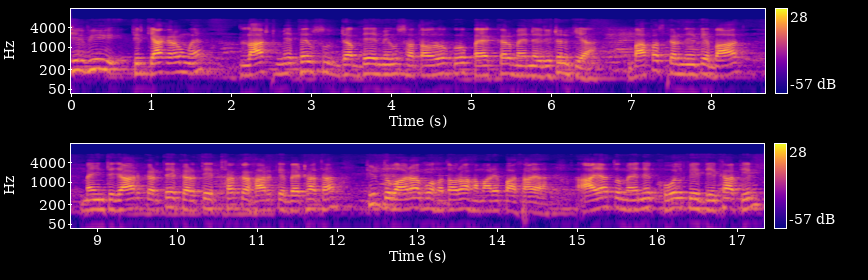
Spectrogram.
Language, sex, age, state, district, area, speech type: Urdu, male, 45-60, Bihar, Darbhanga, urban, spontaneous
